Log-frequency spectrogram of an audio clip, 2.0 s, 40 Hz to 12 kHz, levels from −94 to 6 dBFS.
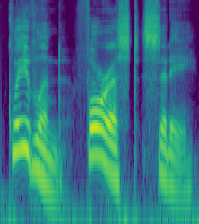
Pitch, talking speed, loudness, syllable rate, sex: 165 Hz, 90 wpm, -15 LUFS, 3.9 syllables/s, male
